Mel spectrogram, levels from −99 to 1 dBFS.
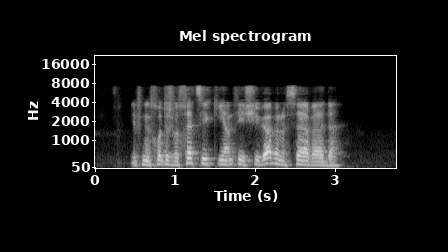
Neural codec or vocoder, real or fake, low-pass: codec, 16 kHz, 1.1 kbps, Voila-Tokenizer; fake; 7.2 kHz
